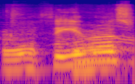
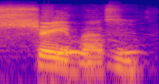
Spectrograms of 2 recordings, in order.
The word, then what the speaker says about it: Seamus: If so, that was Seamus Hamilton. The PA announcer actually pronounced it like Themis or something like that when he was doing the start. It's Seamus.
